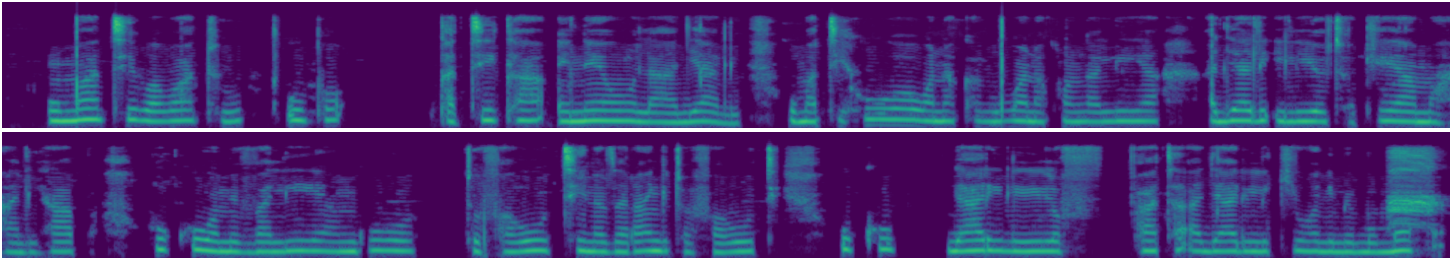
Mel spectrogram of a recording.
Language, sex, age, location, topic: Swahili, female, 18-24, Mombasa, health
